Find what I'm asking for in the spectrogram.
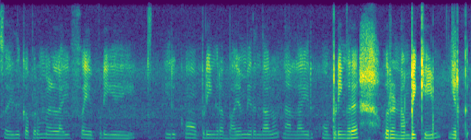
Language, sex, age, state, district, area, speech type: Tamil, female, 18-30, Tamil Nadu, Nagapattinam, rural, spontaneous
